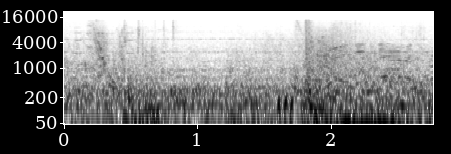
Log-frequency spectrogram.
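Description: A generator blows up in the video game Halo 5, a loud, dense rumbling blast with layered crashes that keeps going for the whole stretch, with a second heavy surge near the end.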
